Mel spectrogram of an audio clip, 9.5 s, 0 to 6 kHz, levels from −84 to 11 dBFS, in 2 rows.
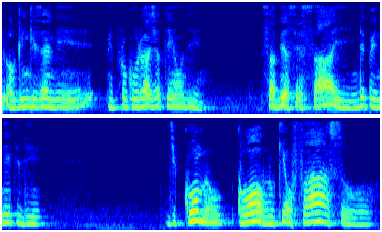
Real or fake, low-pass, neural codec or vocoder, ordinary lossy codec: real; 5.4 kHz; none; MP3, 24 kbps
